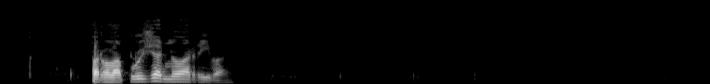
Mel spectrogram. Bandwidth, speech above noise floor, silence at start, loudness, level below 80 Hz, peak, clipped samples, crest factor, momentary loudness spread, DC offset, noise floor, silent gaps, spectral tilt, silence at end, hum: 8.6 kHz; over 71 dB; 0.9 s; -19 LUFS; -74 dBFS; 0 dBFS; under 0.1%; 26 dB; 17 LU; under 0.1%; under -90 dBFS; none; -7.5 dB/octave; 4.9 s; none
